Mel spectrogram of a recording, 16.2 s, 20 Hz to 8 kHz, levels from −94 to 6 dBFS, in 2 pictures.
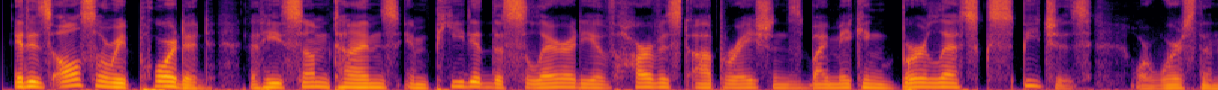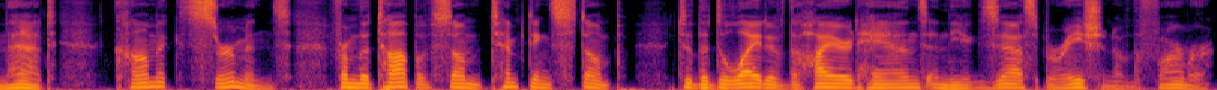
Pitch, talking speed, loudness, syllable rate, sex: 115 Hz, 160 wpm, -21 LUFS, 5.0 syllables/s, male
